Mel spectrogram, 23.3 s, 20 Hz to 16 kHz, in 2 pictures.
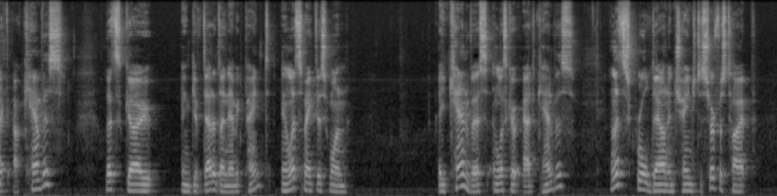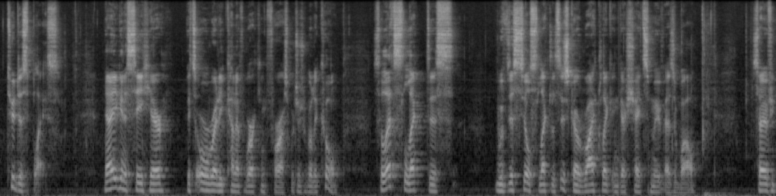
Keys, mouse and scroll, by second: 0.2 g, 3.2-17.5 drag, 13.7 space, 17.5-20.3 middle drag, 19.4 g, 20.3-23.3 right drag, 21.6 space, 22.1 shift+Left, 23.1 space.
